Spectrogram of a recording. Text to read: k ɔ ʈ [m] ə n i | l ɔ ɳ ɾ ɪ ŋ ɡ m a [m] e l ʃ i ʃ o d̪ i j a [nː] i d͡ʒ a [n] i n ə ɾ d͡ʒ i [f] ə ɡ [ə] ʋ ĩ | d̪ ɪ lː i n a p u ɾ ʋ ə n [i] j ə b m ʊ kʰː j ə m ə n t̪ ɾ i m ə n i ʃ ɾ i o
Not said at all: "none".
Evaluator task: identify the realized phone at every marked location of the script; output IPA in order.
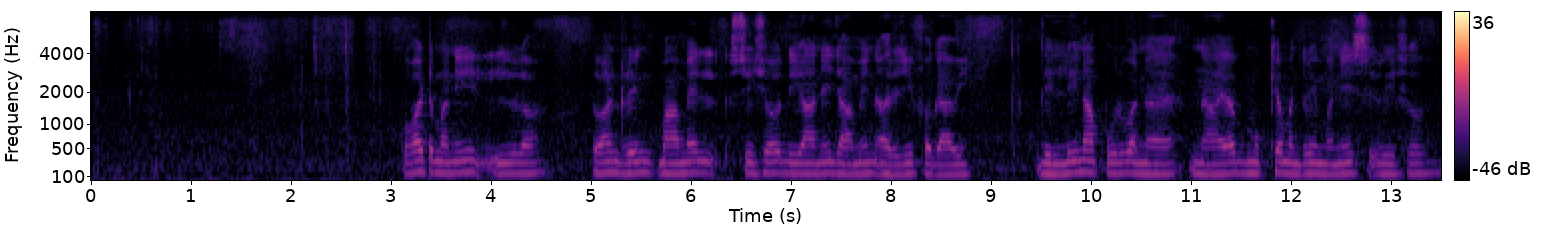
m, m, n, m, f, a, a

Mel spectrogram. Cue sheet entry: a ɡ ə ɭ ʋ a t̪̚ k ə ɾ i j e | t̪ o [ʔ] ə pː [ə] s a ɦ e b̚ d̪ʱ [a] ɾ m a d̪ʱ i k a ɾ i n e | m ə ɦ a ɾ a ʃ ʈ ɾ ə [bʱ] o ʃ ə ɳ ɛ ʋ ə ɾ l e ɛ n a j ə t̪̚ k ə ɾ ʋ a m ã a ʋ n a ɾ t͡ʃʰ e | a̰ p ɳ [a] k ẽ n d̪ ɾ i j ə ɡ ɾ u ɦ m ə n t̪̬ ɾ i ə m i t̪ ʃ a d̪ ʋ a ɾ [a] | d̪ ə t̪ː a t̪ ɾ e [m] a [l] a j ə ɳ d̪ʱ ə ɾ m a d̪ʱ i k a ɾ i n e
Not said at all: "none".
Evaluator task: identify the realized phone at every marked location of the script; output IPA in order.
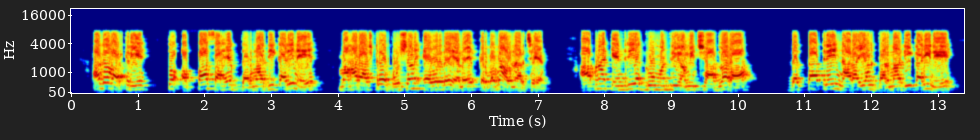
ʔ, a, ə, bʱ, a, a, n, ɾ

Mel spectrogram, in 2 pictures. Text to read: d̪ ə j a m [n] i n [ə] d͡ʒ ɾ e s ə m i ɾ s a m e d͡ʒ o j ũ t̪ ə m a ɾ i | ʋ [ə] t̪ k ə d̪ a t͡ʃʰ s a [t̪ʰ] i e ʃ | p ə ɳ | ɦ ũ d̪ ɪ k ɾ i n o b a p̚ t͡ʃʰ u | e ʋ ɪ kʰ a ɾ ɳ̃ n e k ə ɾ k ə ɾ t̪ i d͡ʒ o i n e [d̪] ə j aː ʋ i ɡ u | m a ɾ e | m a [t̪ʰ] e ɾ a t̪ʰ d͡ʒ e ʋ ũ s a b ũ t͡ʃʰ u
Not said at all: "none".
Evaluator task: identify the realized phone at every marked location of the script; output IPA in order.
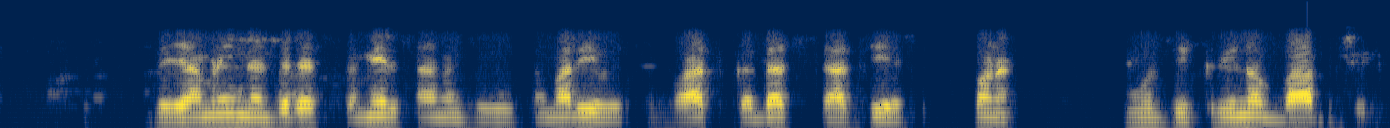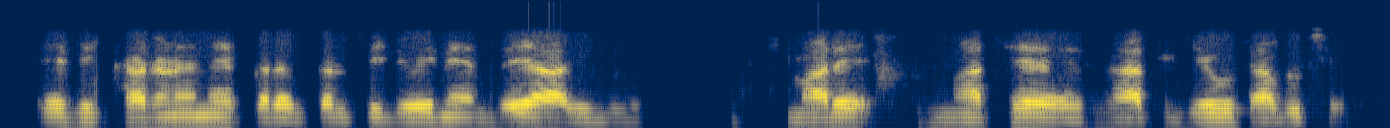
ɳ, ə, a, t̪ʰ, d̪, t̪ʰ

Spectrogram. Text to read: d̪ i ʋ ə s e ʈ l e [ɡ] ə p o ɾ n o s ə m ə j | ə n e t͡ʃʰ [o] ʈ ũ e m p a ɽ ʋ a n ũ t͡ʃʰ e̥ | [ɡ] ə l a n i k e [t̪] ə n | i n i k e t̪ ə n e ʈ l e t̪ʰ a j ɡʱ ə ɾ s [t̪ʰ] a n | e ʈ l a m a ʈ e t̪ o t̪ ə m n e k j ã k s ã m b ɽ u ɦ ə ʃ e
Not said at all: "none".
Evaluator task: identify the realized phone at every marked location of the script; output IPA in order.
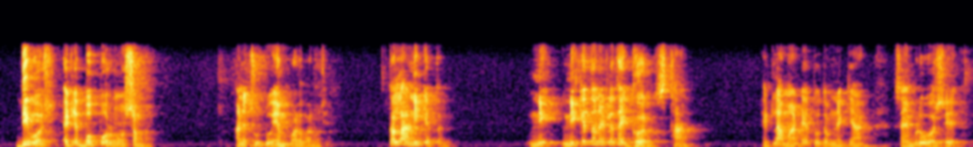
b, u, k, t̪, t̪ʰ

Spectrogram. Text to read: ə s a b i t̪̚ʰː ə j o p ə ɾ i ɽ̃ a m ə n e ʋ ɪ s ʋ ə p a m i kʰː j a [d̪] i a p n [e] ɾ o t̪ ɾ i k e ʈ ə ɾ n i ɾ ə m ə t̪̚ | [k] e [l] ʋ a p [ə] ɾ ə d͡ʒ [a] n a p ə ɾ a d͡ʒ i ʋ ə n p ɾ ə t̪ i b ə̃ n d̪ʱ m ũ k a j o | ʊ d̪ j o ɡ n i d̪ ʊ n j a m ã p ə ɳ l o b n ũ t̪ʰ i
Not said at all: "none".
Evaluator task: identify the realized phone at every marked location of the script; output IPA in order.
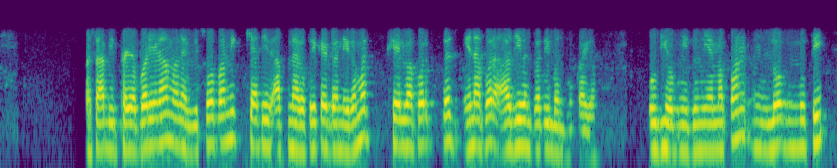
t̪, a, kʰ, l, ə, e

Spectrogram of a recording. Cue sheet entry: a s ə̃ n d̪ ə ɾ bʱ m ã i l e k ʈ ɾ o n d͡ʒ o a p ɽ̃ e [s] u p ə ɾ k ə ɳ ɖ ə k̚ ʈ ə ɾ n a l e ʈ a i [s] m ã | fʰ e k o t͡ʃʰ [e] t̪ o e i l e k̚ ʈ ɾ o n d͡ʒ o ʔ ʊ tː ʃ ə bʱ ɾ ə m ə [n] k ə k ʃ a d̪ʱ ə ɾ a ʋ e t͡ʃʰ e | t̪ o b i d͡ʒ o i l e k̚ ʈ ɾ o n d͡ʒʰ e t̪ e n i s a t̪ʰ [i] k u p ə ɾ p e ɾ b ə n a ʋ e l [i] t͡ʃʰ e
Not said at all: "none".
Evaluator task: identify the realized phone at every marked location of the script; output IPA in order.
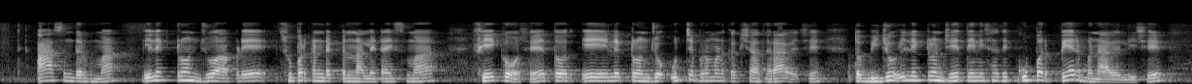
s, s, e, ɳ, e, i

